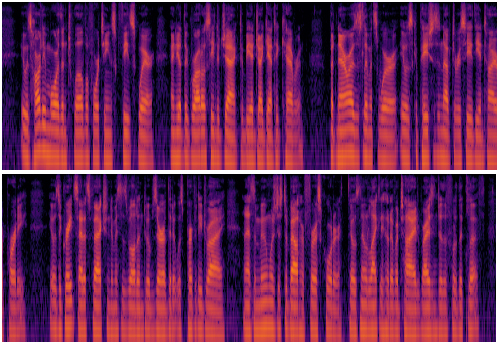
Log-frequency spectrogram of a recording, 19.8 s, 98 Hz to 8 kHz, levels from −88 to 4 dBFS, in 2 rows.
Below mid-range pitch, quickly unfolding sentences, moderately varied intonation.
No: low, 125 Hz; fast, 230 wpm; narrow, 1.6 semitones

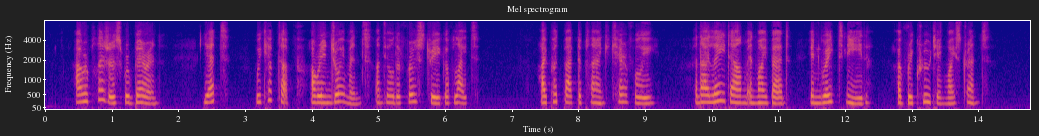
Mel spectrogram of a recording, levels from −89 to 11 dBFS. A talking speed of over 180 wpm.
No: average, 145 wpm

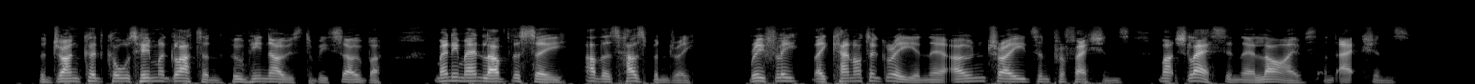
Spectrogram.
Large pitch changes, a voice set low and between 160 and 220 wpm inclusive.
No: wide, 6.0 semitones; low, 130 Hz; average, 145 wpm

